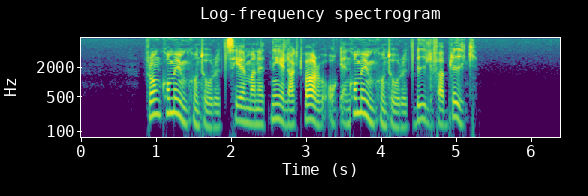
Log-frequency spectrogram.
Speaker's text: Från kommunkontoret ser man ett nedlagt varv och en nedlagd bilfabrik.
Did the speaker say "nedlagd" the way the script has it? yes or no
no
